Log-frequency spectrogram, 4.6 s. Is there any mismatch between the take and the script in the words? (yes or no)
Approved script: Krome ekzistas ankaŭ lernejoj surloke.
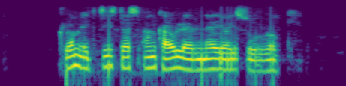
no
